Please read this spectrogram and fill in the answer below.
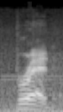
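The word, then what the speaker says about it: Bredd: partner bread right it's bread actually oh bread like the food no it's b r e d d the second D is silent oh that was the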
